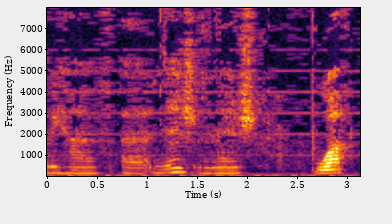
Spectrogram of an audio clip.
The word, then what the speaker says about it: bois: And then we have neige and neige, bois rhyming with froid. So it's got that O-I, wa sound.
